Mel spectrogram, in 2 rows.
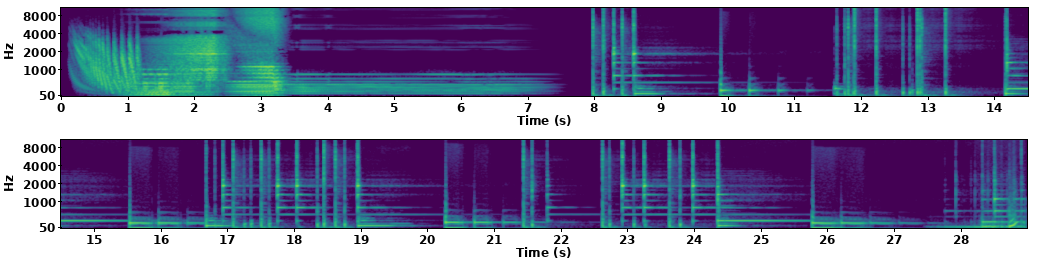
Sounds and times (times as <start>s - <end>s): Musical instrument: 1.1s - 7.6s.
